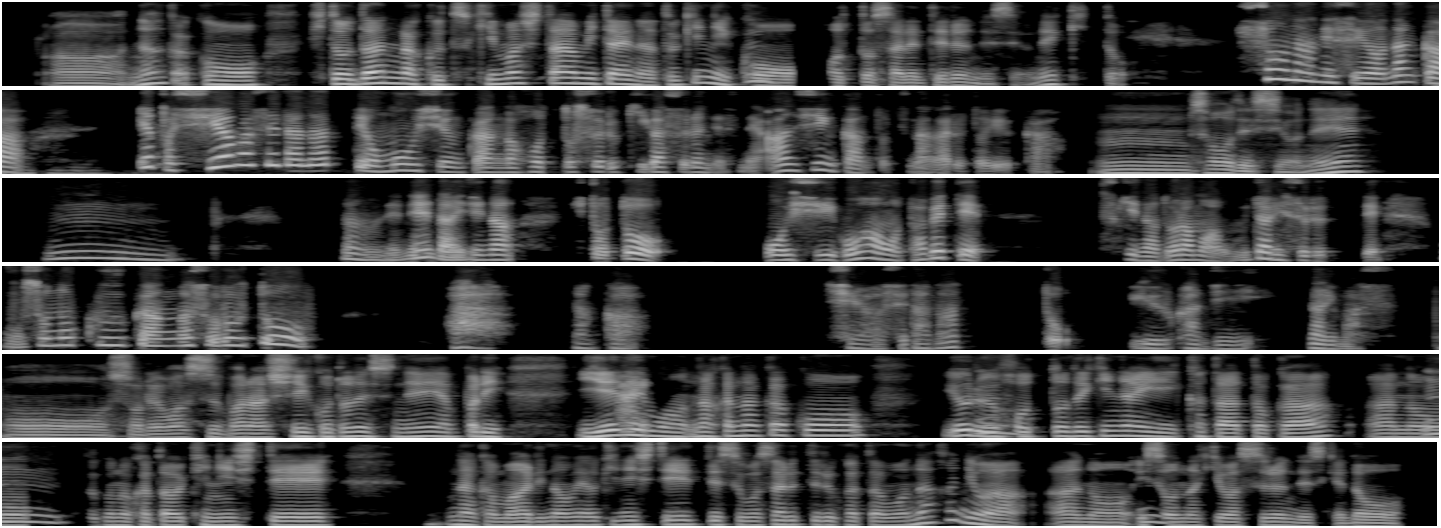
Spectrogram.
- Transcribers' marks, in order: none
- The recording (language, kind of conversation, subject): Japanese, podcast, 夜、家でほっとする瞬間はいつですか？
